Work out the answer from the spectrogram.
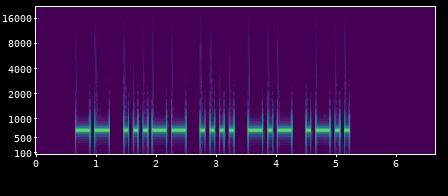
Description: Morse code, heard as a keyed tone, about 15 wpm, 700 Hz. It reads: M3HKL
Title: DXCC-100 Call Signs - 5 Characters - Repeated 2x - 15wpm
